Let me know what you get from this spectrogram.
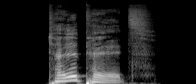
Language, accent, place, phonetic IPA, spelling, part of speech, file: German, Germany, Berlin, [ˈtœlpl̩s], Tölpels, noun, De-Tölpels.ogg
- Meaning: genitive singular of Tölpel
